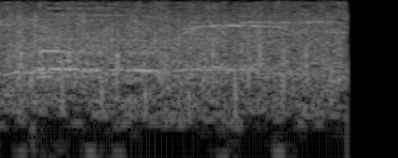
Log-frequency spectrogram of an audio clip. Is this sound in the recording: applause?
yes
